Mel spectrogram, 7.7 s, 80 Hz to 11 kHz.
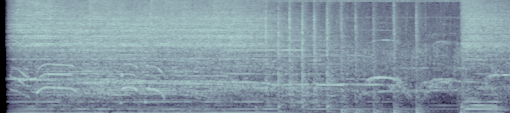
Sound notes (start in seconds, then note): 2.6 cheers and applause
